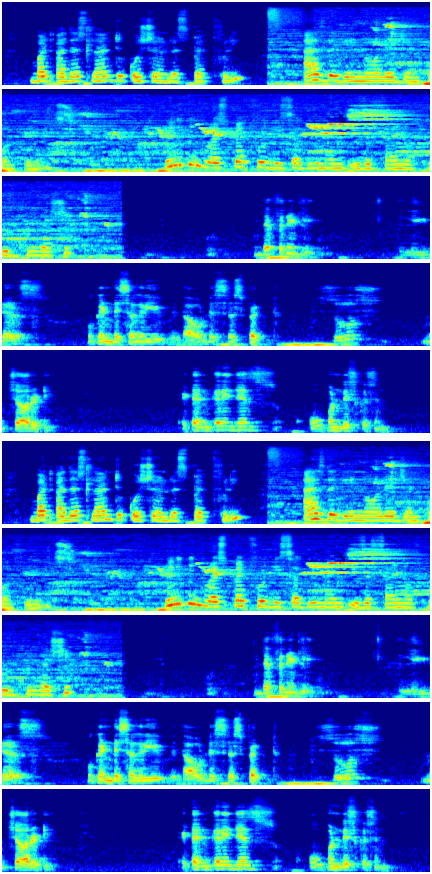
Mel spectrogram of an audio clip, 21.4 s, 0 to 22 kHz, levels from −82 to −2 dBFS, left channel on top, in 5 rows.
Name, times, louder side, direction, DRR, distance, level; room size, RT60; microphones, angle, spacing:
voice 1, 0.3-2.4 3.0-5.0 5.9-9.3, right 1 dB, 30° right, 0.9 m, -25 dB
sound 1, 2.7-9.8, equal, 10° left, 0.6 m, -30 dB
voice 2, 11.1-11.9 12.5-13.2 13.7-15.7 16.0-16.6 17.0-17.7 18.9-19.9 20.2-21.0, right 1 dB, 60° right, 2.2 m, -29 dB
6.3 x 2.4 x 2.9 m
head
